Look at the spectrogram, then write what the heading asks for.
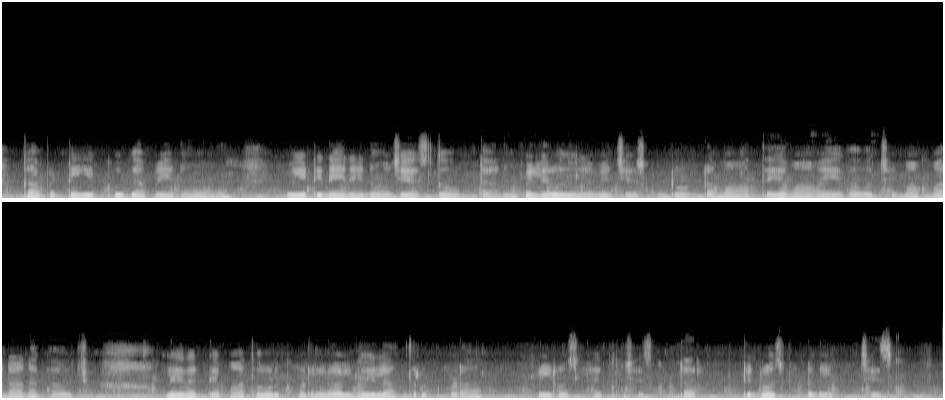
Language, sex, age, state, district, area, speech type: Telugu, female, 30-45, Andhra Pradesh, Palnadu, rural, spontaneous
